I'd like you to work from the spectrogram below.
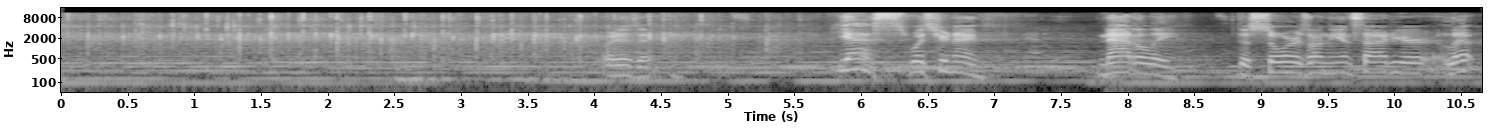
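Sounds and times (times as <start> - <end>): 
crowd clapping hands: 0.0 - 5.9
speech: 4.1 - 4.6, 5.8 - 7.0, 7.8 - 10.6.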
